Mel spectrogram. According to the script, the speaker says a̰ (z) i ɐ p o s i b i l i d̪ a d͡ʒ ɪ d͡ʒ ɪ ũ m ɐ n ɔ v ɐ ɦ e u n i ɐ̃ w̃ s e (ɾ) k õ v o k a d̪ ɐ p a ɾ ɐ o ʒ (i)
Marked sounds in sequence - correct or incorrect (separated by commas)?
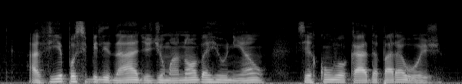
incorrect, correct, incorrect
